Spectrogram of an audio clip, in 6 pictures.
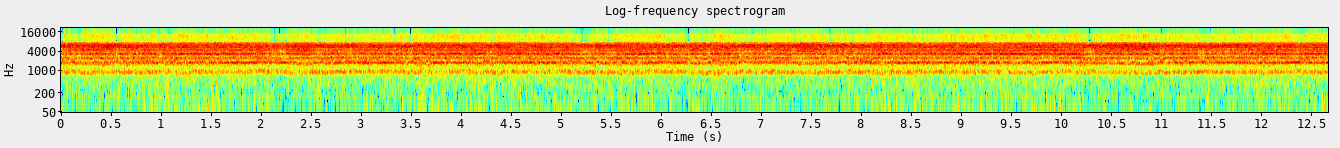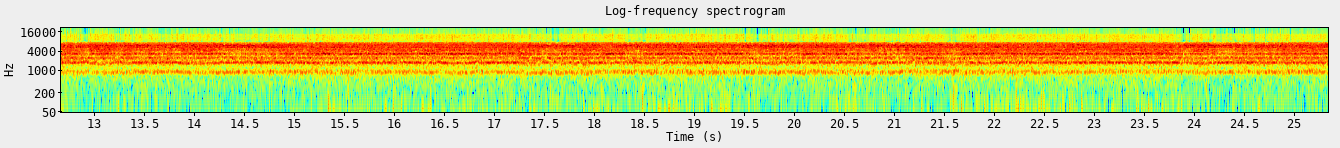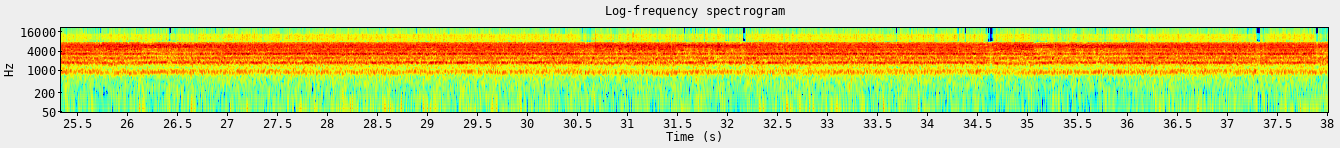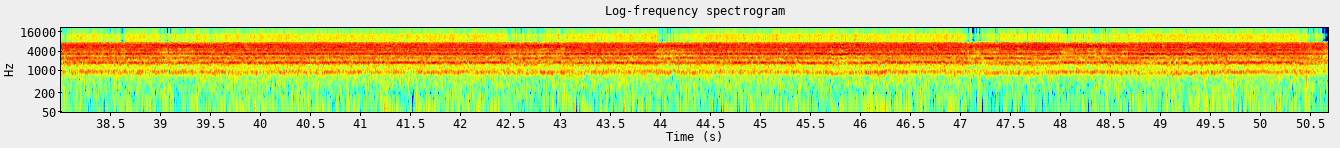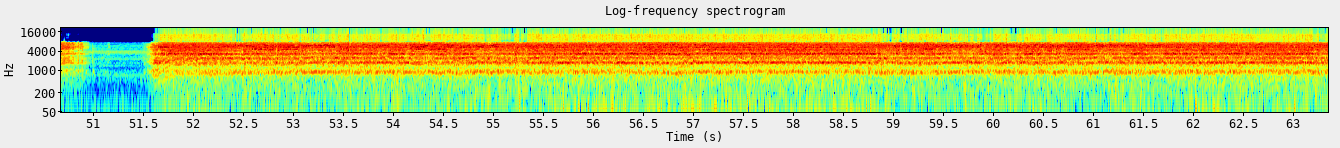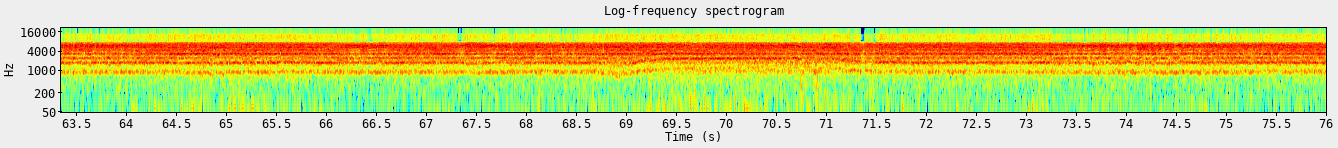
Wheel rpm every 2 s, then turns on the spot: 220, 230, 230, 230, 230, 220, 230, 230, 230, 230, 230, 230, 230, 230, 230, 220, 230, 230, 230, 230, 230, 230, 230, 220, 220, 120, 200, 230, 230, 230, 230, 230, 220, 230, 250, 300, 230, 220.
none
